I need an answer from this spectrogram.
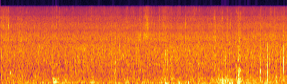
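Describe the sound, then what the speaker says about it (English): Steady rain patters outdoors, a soft continuous hiss with scattered drops tapping nearby surfaces, moderately quiet throughout. "Oh, it's starting to rain."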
